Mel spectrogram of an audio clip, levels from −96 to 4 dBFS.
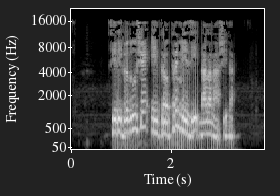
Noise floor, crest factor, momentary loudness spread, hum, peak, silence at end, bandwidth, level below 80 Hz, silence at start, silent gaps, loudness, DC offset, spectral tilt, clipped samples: -64 dBFS; 14 dB; 9 LU; none; 0 dBFS; 0.6 s; 17 kHz; -50 dBFS; 0.8 s; none; -13 LUFS; under 0.1%; -1.5 dB/octave; under 0.1%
